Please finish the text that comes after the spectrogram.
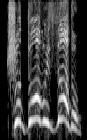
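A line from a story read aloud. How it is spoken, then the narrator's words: Exclaimed. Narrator (Ukrainian): вигукнув Гак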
